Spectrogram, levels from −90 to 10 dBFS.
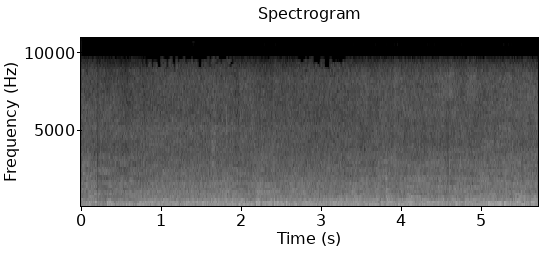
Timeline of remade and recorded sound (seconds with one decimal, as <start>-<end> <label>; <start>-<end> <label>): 0.0-0.8 remade; 0.8-1.9 recorded; 1.9-2.7 remade; 2.7-3.3 recorded; 3.3-5.7 remade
